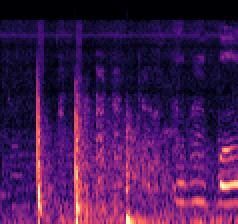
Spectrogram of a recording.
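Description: Aerial fireworks shells bursting: three sharp bangs about half a second apart, the last one deeper. A person's voice comes in briefly near the end.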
